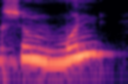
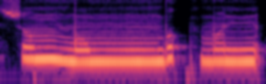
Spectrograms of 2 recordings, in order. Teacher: You will change the sound of noon sakin or tanween into mim. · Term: iklab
